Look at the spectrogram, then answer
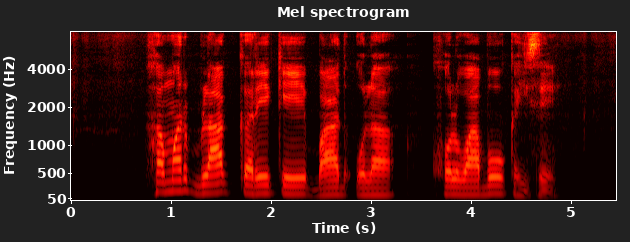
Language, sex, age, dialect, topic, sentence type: Chhattisgarhi, male, 36-40, Western/Budati/Khatahi, banking, question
